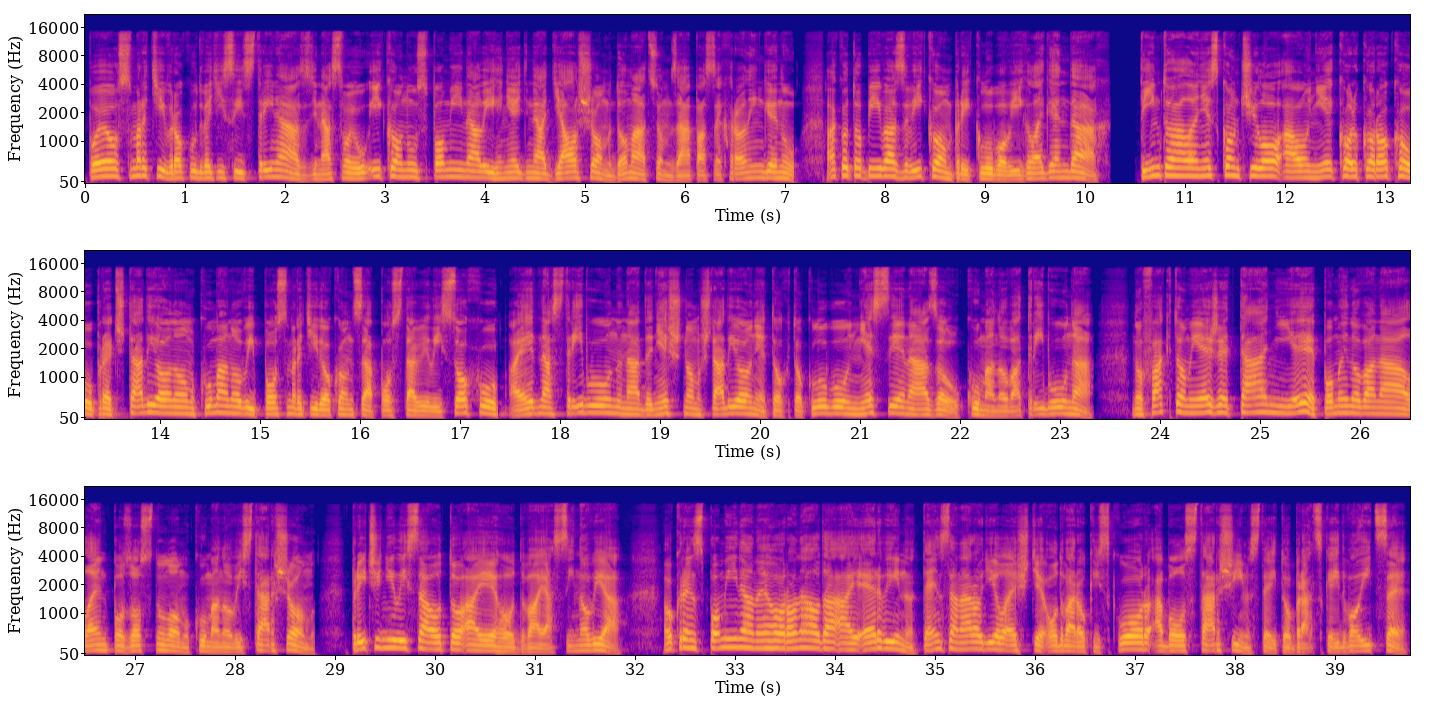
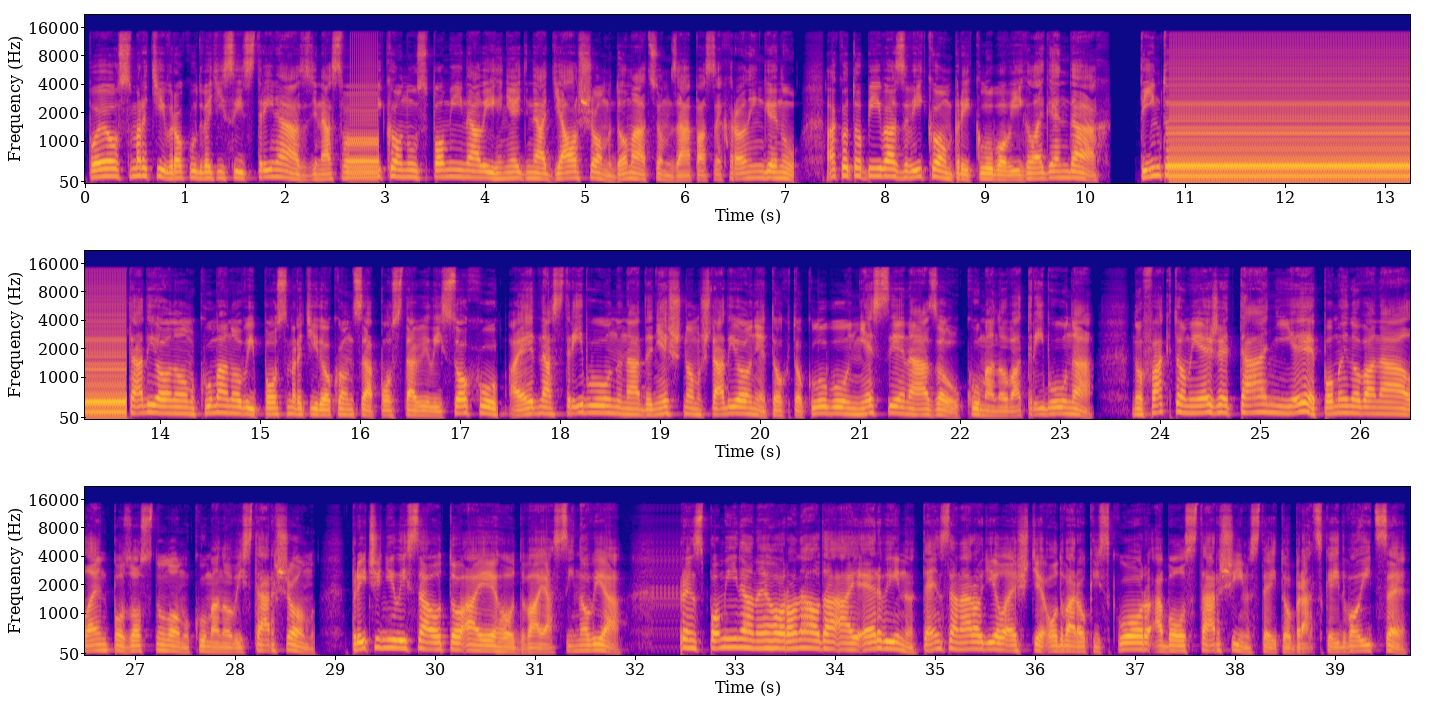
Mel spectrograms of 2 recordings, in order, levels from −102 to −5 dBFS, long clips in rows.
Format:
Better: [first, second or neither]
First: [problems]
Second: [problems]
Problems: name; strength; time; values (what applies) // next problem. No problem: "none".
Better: first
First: none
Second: audio freezing; at 2.5 s, at 11 s for 3 s and at 32 s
